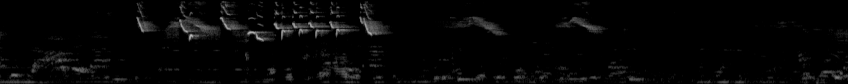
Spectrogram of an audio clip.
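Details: Saffron finch, known locally as canario criollo or canario da terra, giving a trilled song: a quick burst of high, sharply descending chip notes packed together for about two seconds, then scattered fainter notes and low background murmur.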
